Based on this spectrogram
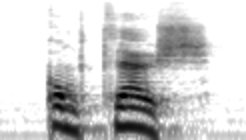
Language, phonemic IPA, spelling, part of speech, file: Dutch, /ˈkɔmt ˈtœys/, komt thuis, verb, Nl-komt thuis.ogg
- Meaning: inflection of thuiskomen: 1. second/third-person singular present indicative 2. plural imperative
